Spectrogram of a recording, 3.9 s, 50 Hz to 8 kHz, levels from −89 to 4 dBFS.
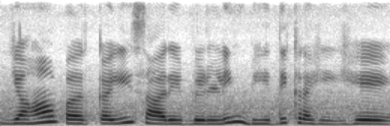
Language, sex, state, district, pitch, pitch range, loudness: Hindi, female, Madhya Pradesh, Dhar, 240 Hz, 225-270 Hz, -15 LUFS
